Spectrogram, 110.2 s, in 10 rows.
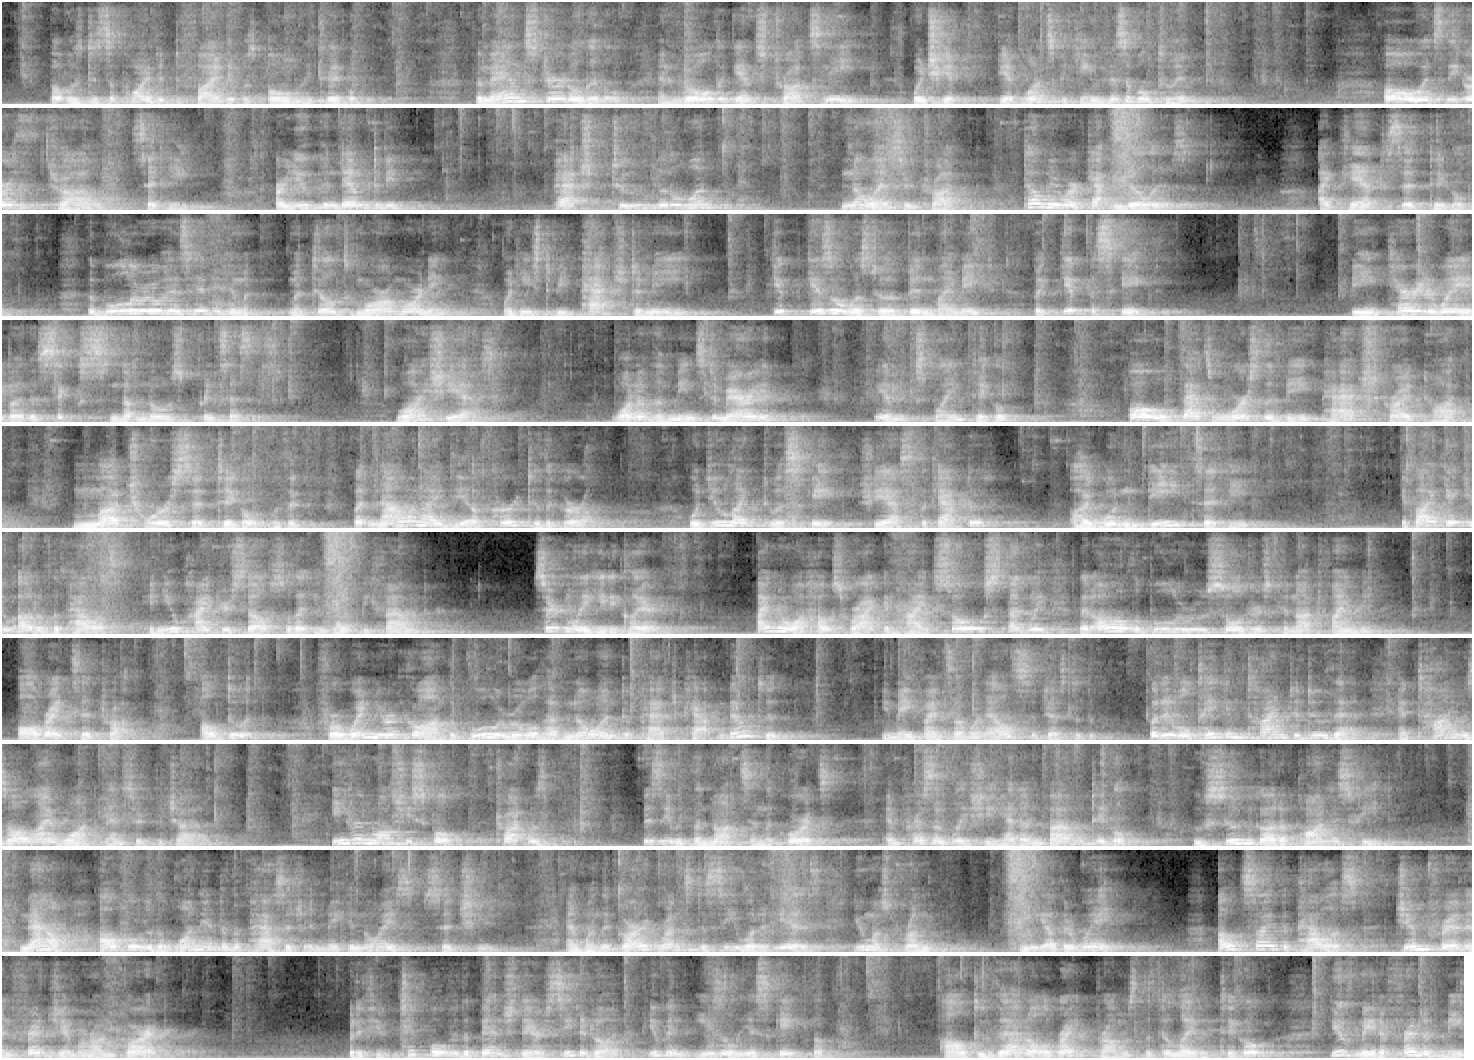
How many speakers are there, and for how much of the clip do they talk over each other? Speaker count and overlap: one, no overlap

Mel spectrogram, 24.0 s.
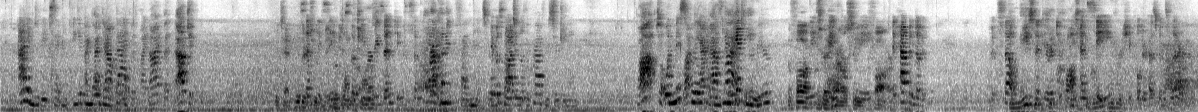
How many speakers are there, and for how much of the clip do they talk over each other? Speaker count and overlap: five, about 52%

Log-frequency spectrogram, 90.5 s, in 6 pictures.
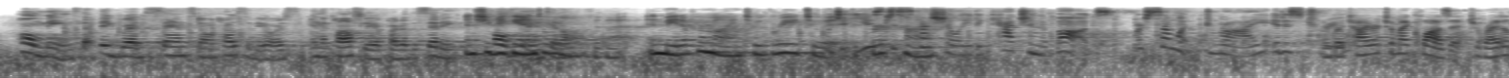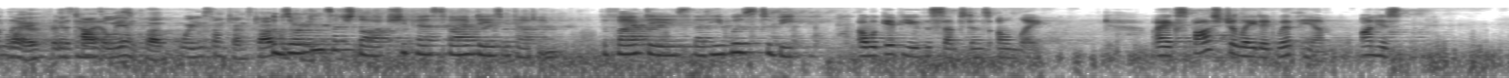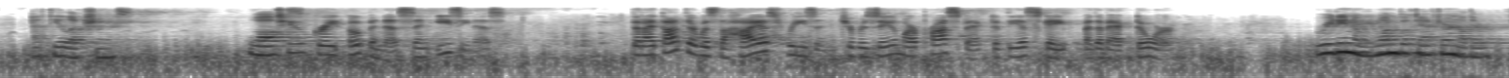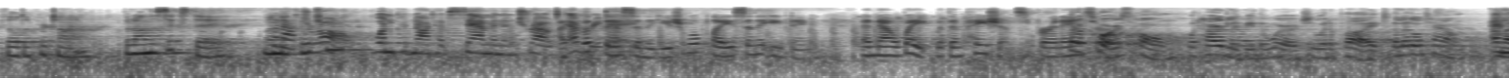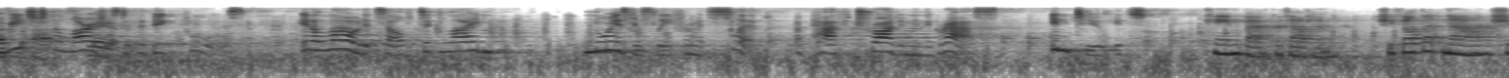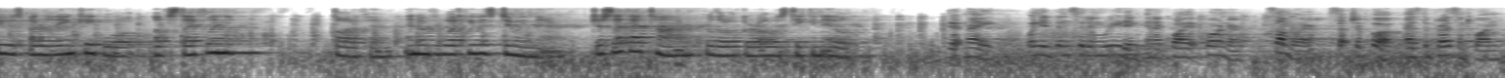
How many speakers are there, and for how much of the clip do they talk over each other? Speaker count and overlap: four, about 10%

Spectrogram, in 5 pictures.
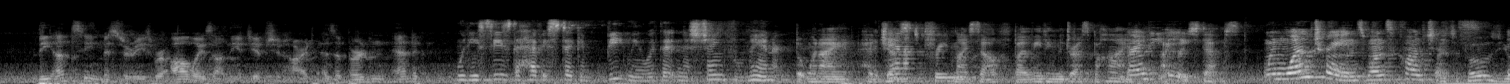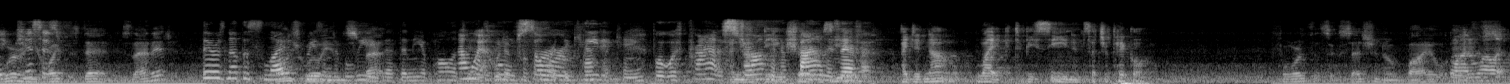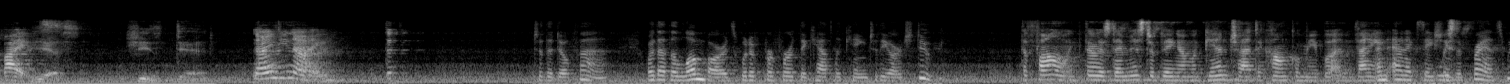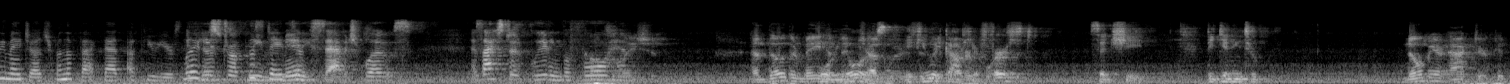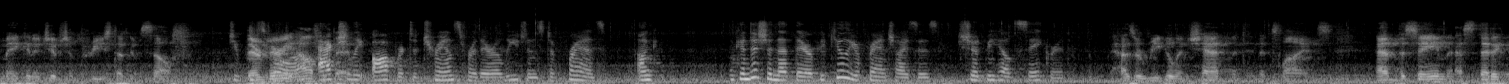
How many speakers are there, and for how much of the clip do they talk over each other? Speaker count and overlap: six, about 25%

